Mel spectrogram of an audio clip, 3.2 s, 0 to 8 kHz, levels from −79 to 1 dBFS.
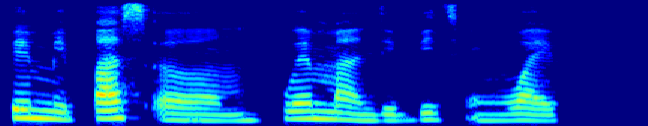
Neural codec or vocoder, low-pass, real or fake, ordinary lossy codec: none; 7.2 kHz; real; none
